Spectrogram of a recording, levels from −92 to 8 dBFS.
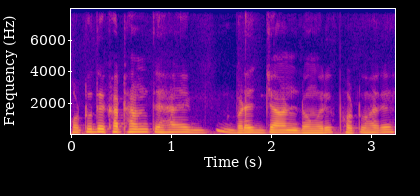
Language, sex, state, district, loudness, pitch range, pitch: Chhattisgarhi, male, Chhattisgarh, Rajnandgaon, -18 LUFS, 140-170 Hz, 145 Hz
